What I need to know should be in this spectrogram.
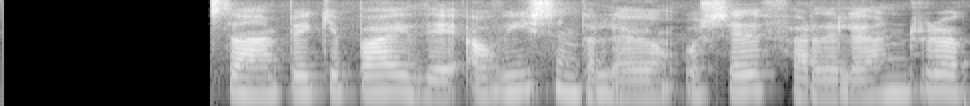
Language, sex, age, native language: Icelandic, female, 18-19, Icelandic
